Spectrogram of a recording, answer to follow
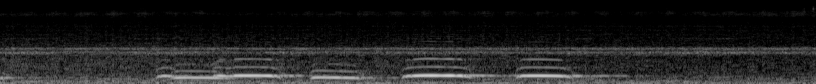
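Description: Zebra dove cooing: a run of soft, rounded coo notes from about a second and a half in until about six seconds in, alternating between a lower and a slightly higher pitch. A faint steady high hum runs underneath.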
